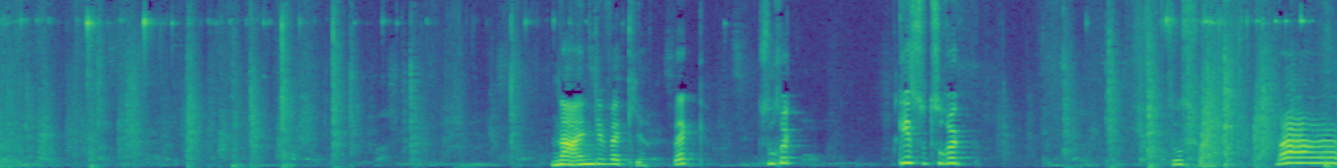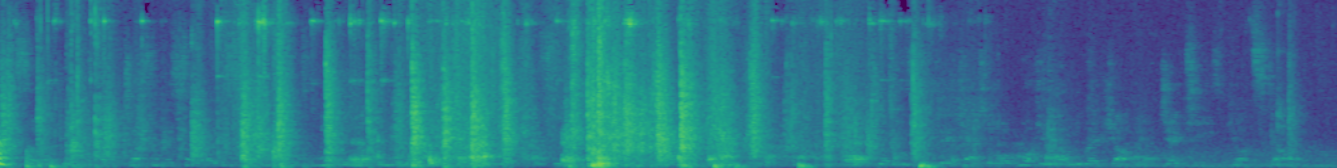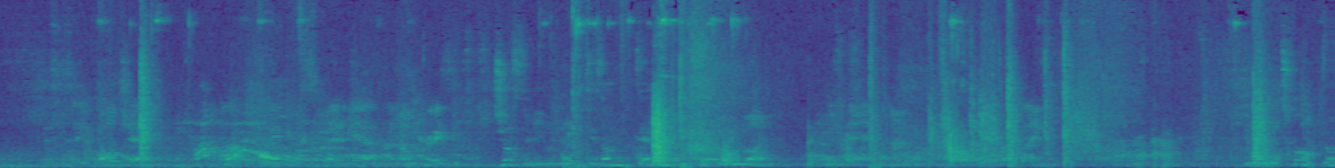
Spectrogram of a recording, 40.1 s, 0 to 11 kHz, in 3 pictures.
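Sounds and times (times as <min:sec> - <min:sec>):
dogs scuffling: 0:00.0 - 0:06.1, 0:09.6 - 0:24.2, 0:32.2 - 0:40.0.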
